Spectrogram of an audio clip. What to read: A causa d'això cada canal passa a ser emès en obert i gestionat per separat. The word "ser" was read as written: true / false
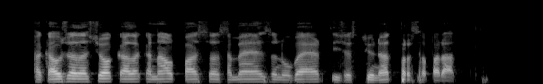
false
